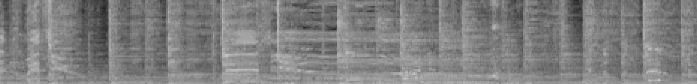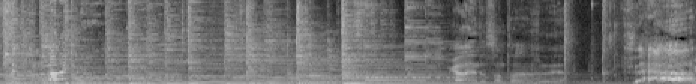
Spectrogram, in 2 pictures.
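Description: Two acoustic guitars playing an instrumental blues passage with bent notes. The passage ends on a last chord about fourteen seconds in, which rings and fades away.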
